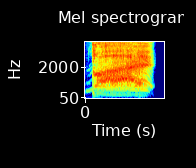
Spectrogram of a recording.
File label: Male Primitive Goblin Death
